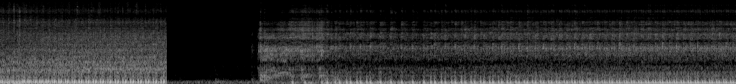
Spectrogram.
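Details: Craftsman Z6400 zero-turn mower after hydro drive belt replacement, on a trailer: engine runs, drops out briefly, then catches and settles into a steady, even rumble; running healthy.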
